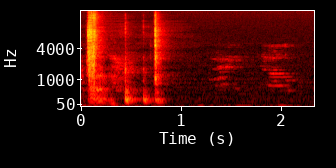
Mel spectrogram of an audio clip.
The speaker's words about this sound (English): How is that possible? How is that possible with this dice? How is it possible that with this dice, every time I've rolled this dice, I will roll 8 and 9 when you give me advantage and disadvantage? 8 and 9.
